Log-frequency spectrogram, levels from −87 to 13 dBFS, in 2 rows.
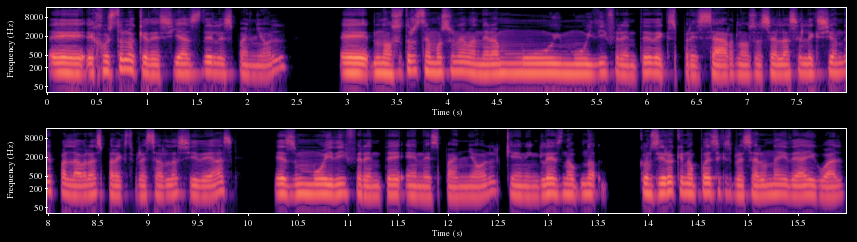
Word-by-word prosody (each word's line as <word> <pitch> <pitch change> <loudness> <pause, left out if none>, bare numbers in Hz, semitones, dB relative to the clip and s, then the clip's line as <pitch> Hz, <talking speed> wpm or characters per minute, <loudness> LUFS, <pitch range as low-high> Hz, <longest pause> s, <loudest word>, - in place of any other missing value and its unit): eh, 135 -1 +5
justo 155 +4 +1
lo 175 -3 +3
que 145 - +2
decías 130 +1 0
del 145 -2 0
español, 130 - -4 0.5
eh, 140 -2 +7
nosotros 140 +3 +1
tenemos 145 -1 +1
una 150 -1 0
manera 130 -1 +2
muy, 135 0 +2
muy 130 0 +1
diferente 135 -1 -2
de 140 - +2
expresarnos. 120 +1 -1
O 125 - -4
sea, 130 +2 +3
la 125 0 0
selección 135 +2 +1
de 165 - -3
palabras 135 -2 -1
para 130 -2 -2
expresar 125 0 -5
las 140 +1 -3
ideas 130 +6 -2 0.4
es 140 -2 +1
muy 140 -1 +2
diferente 135 -2 -2
en 120 -1 -2
español 115 +5 -4
que 135 -4 -4
en 120 - -2
inglés. 130 +4 0
No 135 -2 -1
no 140 -1 -1 0.4
considero 145 +1 +2
que 150 - -2
no 145 -2 0
puedes 150 +1 +1
expresar 130 -3 -3
una 135 +2 -1
idea 125 -1 0
igual. 120 -1 -2
135 Hz, 170 wpm, -22 LUFS, 125-140 Hz, 0.5 s, eh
